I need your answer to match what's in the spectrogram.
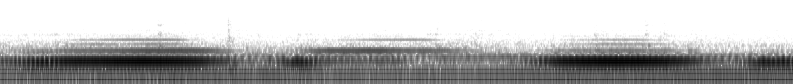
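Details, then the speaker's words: Triangle Tube Prestige boiler after a new valve was installed: steady, clear tonal ringing hum that swells and fades every few seconds over quiet background; annoying singing noise, source unknown. "I'm wondering what that noise is coming from because it's pretty annoying."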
